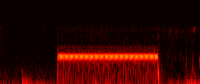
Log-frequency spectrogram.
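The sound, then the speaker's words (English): A single ringback tone from an outgoing phone call placed by a radio show host, a steady electronic purr lasting about two seconds, heard over a quiet line with no one speaking. “Running bad tonight with phone calls.”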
